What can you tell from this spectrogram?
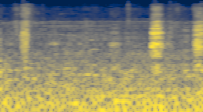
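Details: Siberian Husky. A Siberian Husky makes a breathy, pant-like puff, then two quick whining yelps close together near the end. A steady low rumble of background noise runs underneath.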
